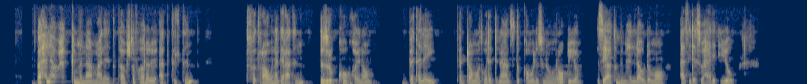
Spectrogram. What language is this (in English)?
Tigrinya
